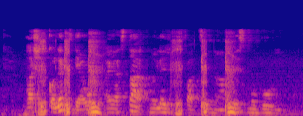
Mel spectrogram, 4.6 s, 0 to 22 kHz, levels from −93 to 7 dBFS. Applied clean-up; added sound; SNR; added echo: none; Cough; -3 dB; reverberation time 0.5 s.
